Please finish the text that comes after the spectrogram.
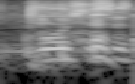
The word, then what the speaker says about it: Dwarshuis: It's the W silent, isn't it? Well, Dwarshuis. Yeah, well, it is. That's the way that we pronounce it. But how would you pronounce Dwarshuis' name if we were in South Africa? Dwarshuis. Dwarshuis. There you go. I didn't realise the W was silent, and nobody picked me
